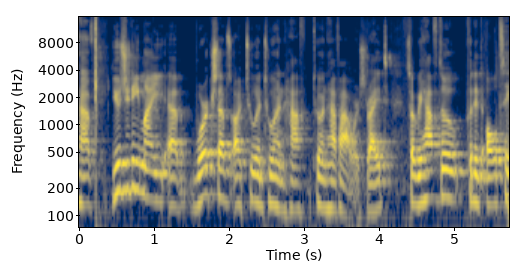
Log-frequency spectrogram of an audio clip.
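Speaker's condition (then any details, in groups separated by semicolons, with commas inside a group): No condition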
